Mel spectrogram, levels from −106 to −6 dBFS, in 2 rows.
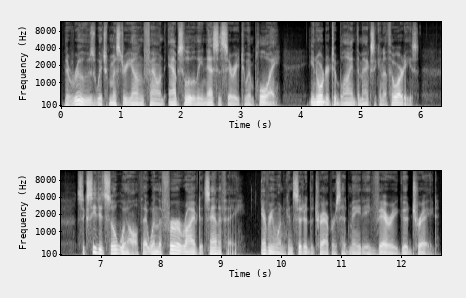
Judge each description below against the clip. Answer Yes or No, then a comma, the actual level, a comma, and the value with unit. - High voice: No, very low, 95 Hz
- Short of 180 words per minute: No, average, 185 wpm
